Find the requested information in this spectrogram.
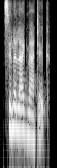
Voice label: "synallagmatic", Indian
